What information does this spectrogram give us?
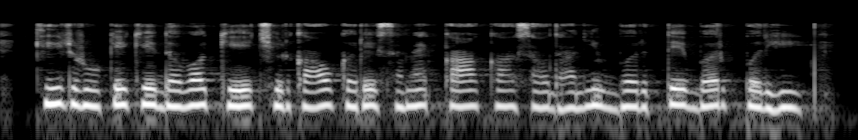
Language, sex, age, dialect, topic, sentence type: Chhattisgarhi, female, 25-30, Central, agriculture, question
